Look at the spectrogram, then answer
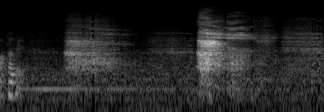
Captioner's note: blows air forcefully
